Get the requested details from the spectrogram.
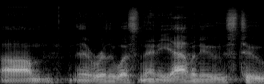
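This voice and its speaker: A man speaks with a very deep, low voice and vocal fry. His tone is dark and mellow. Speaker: shooting survivor. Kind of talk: interview answer. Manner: hesitant, reflective.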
